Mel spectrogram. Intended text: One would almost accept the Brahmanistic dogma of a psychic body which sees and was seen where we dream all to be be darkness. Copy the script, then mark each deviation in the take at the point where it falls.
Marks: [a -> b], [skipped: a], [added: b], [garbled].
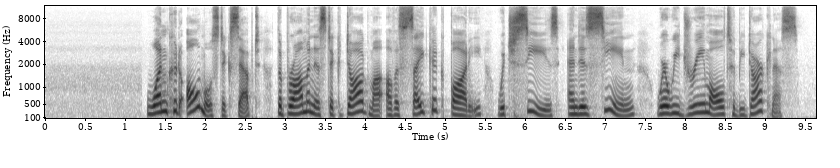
One [would -> could] almost accept the Brahmanistic dogma of a psychic body which sees and [was -> is] seen where we dream all to be [skipped: be] darkness.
